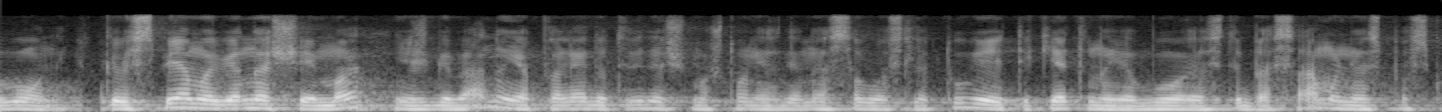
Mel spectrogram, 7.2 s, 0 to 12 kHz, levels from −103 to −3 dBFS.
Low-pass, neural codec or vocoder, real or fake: 7.2 kHz; none; real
